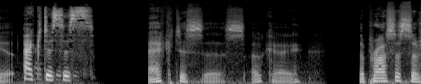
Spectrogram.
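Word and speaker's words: ecdysis: Ectasis.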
